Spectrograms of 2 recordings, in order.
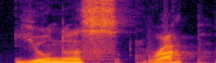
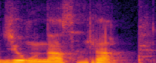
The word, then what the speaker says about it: Jonas Rapp: Everyone, I am Jonas Rap. That's who we say in Swedish or Jonas Rap or whatever you want to do.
